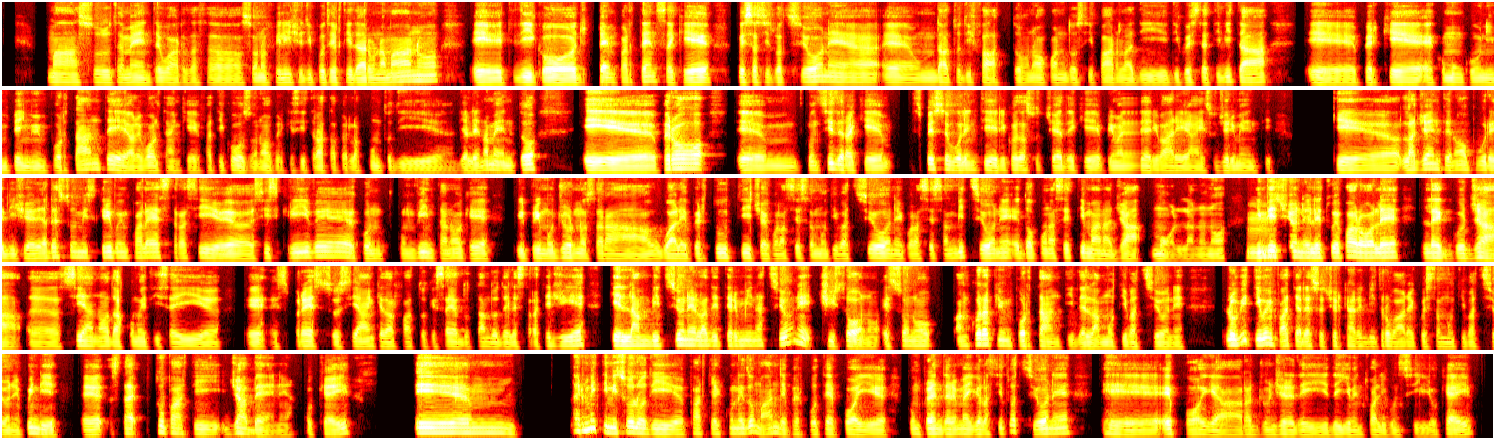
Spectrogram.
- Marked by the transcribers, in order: "cioè" said as "ceh"; laughing while speaking: "e"
- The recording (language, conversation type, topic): Italian, advice, Come posso mantenere la motivazione per esercitarmi regolarmente e migliorare le mie abilità creative?
- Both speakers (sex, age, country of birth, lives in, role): male, 25-29, Italy, Italy, advisor; male, 30-34, Italy, Italy, user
